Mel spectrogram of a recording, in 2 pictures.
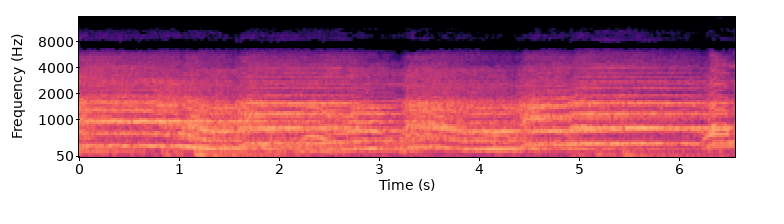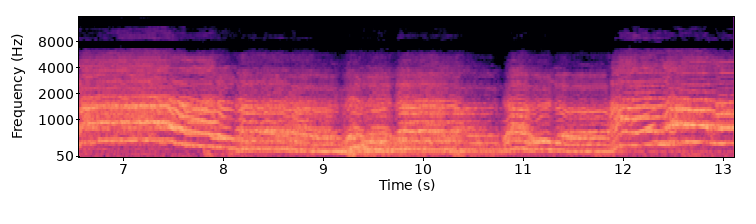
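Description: A group of men chanting a Sufi dhikr (zikr) together, in long drawn-out melodic lines that slide up and down in pitch.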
